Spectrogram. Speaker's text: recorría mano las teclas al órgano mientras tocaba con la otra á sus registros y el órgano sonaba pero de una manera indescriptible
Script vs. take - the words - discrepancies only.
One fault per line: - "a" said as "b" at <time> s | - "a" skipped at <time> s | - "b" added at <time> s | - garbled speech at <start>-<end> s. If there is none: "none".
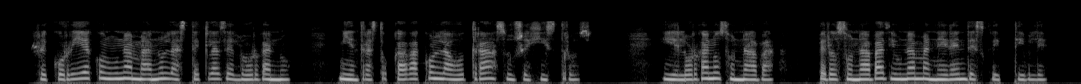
- "con una" added at 0.9 s
- "al" said as "del" at 2.2 s
- "sonaba" added at 8.4 s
